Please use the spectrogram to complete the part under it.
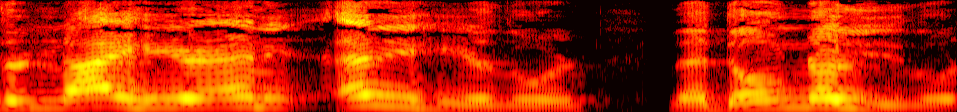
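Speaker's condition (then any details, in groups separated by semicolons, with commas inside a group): Cerebral palsy; delayed development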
